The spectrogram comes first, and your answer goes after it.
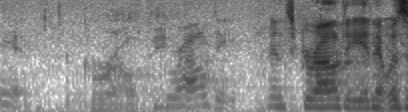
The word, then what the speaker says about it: Guaraldi: Guaraldi.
